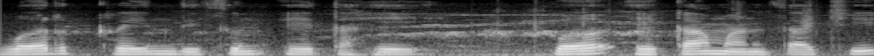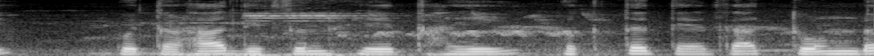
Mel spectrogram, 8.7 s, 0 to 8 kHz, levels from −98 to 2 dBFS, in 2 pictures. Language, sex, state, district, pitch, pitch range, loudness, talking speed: Marathi, male, Maharashtra, Nagpur, 135 Hz, 130-140 Hz, -18 LUFS, 110 wpm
